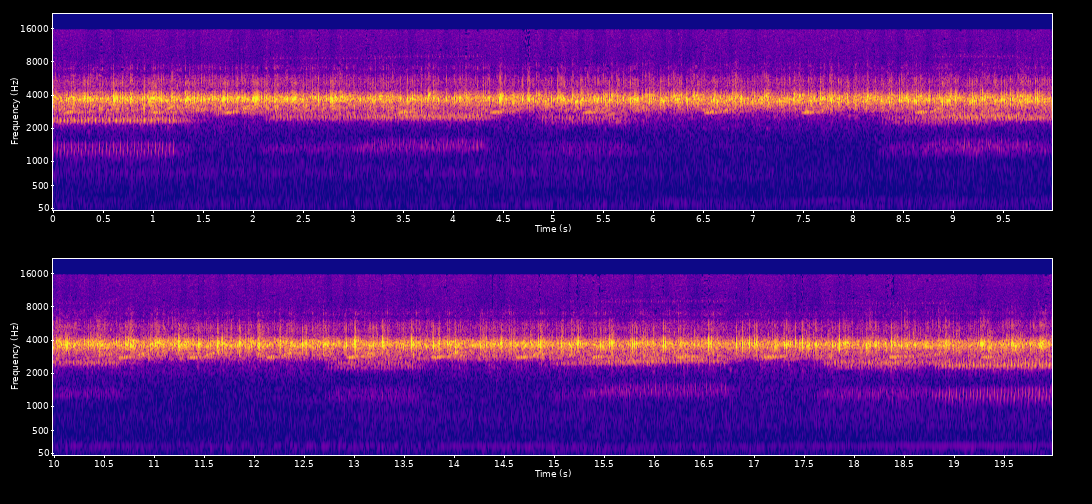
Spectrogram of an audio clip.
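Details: Tree frogs at night in a swampy North Carolina backwoods: unbroken high-pitched trilling chorus, while lower pulsing calls come in bursts roughly every two to four seconds, and a low hum runs underneath.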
